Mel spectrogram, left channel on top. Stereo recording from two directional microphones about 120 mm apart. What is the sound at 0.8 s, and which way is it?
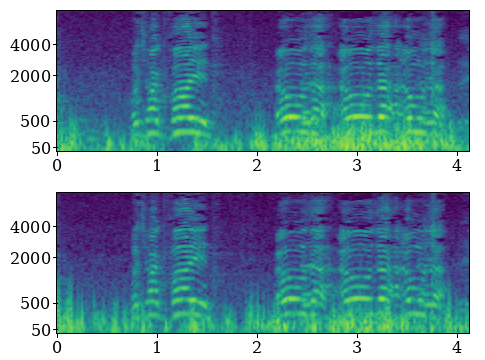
Speech, centre (ahead or behind).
